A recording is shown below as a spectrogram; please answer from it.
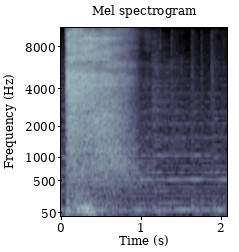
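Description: Explosion sound effect: a sudden loud blast of noise with a low rumble that fades away over about a second, over steady background music.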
